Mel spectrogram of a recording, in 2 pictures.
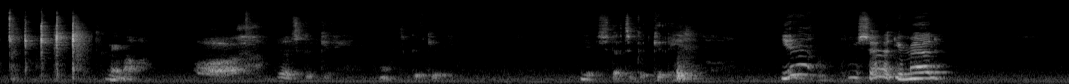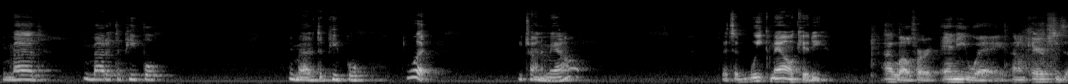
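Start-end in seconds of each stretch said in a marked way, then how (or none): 0.1-7.0 soft whisper, very high on the last kitty; whispered pet talk. Real, not acted. Whispering to the cat. 7.8-16.6 high sing-song pet voice. Real, not acted. Teasing talk to the cat.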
